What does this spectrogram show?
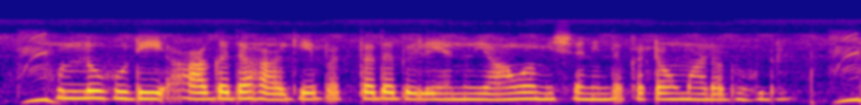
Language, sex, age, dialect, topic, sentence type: Kannada, female, 36-40, Coastal/Dakshin, agriculture, question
